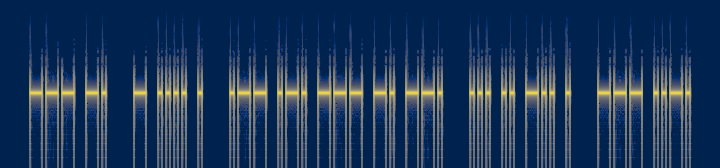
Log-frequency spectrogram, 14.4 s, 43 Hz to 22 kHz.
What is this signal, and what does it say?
Morse code, heard as a keyed tone, about 15 wpm, 700 Hz. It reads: ON THE WRONG SIDE OF
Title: Sets of 5 Words Encore 15wpm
